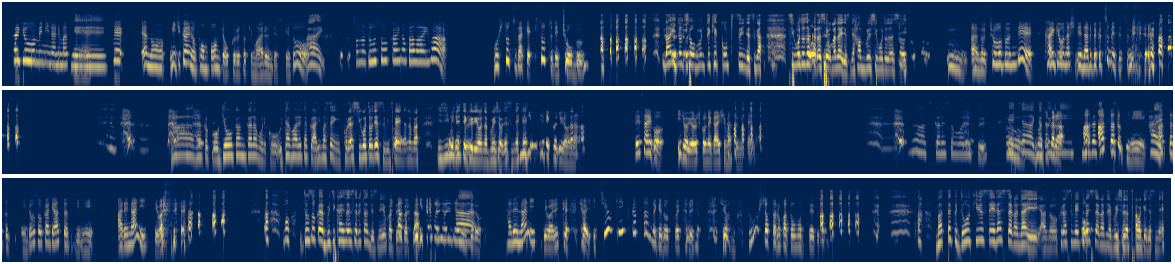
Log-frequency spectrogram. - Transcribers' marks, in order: laugh; laugh; laughing while speaking: "詰めて 詰めて"; laugh; laughing while speaking: "みたいなのが"; laugh; laugh; laughing while speaking: "言われて"; laugh; laughing while speaking: "言われて"; laughing while speaking: "いや、いや"; laugh; laughing while speaking: "文章だったわけですね"
- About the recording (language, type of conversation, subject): Japanese, podcast, SNSでの言葉づかいには普段どのくらい気をつけていますか？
